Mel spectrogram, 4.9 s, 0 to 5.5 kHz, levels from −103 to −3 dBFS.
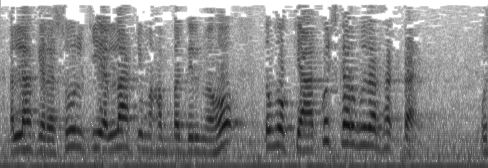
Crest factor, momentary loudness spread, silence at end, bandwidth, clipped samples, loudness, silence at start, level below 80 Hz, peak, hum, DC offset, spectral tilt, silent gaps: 16 dB; 8 LU; 0 s; 5.2 kHz; under 0.1%; -19 LUFS; 0 s; -46 dBFS; -2 dBFS; none; 2%; -8 dB/octave; none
